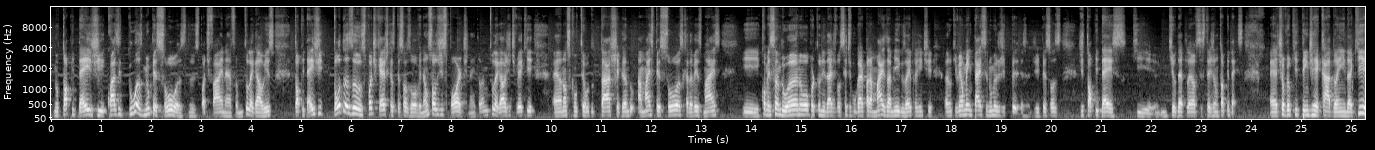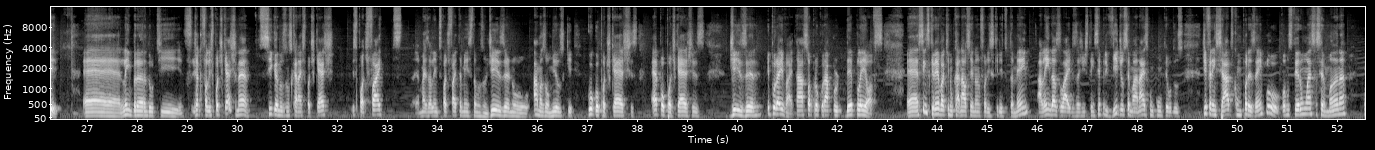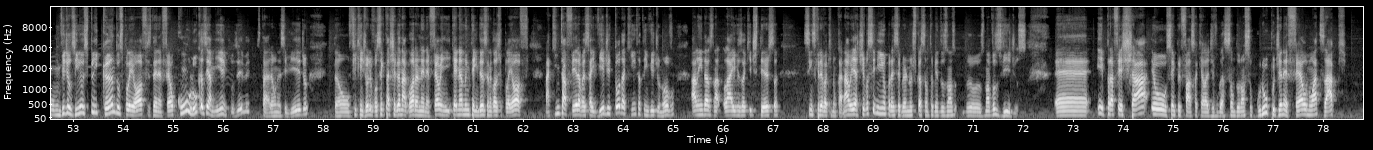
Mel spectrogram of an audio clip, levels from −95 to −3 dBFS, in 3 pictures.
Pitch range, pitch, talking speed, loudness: 130-160 Hz, 140 Hz, 200 wpm, -18 LUFS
